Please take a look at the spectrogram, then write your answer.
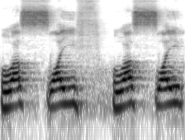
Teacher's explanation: صحیح طریقہ یہ ہے کہ سین کی طرح ہی آواز ہو، سین کی جگہ سے ہی ادا کیا جائے، صرف پور کا اضافہ کیا جائے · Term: صاد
